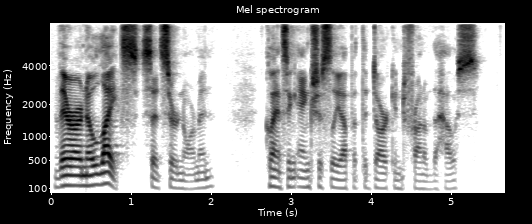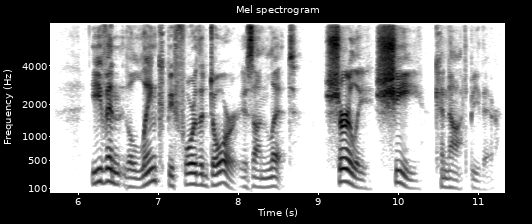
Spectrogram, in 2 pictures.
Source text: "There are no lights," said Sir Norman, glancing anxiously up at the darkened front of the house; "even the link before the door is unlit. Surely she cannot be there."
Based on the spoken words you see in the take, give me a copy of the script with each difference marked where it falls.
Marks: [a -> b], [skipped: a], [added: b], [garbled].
"There are no lights," said Sir Norman, glancing anxiously up at the darkened front of the house; "even the link before the door is unlit. Surely she cannot be there."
